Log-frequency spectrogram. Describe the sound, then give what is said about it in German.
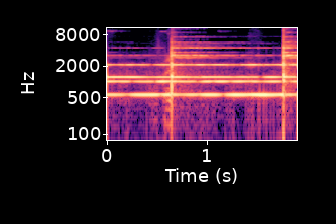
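The bell from the prayer house of the Heinitzbruch quarry rings out twice, each strike a bright clang followed by a long, sustained metallic hum that carries steadily between the strokes. No one speaks. “Wir haben die Glocke aus dem Bethaus.”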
